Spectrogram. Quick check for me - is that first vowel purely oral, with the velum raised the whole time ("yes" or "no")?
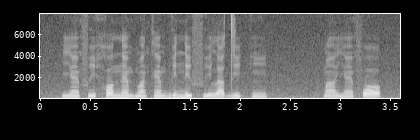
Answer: no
